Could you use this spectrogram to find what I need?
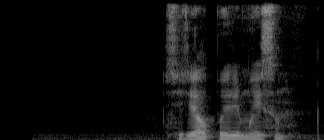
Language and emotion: Russian, neutral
